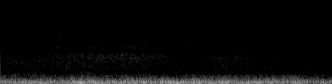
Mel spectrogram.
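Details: Deep rumbling engine or wind noise fills the stretch, with a faint high whine, and no animal voice heard.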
